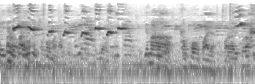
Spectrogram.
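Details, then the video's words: Greater green leafbird singing a lure song meant to draw out borrowed phrases: a series of clear whistled notes repeated about every quarter second, followed by lower, rougher chattering phrases and a final high whistle. "pancingan c,ijo bongkar isian"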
